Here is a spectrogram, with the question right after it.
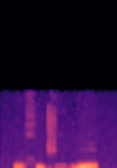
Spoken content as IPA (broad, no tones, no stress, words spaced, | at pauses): lə̤χnd͡ʒe̤bẽ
